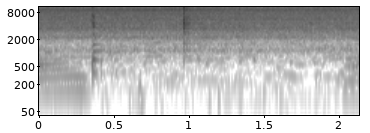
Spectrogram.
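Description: Steady hiss of running river water with two sharp clicks about half a second apart, and a voice trailing off at the very start.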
